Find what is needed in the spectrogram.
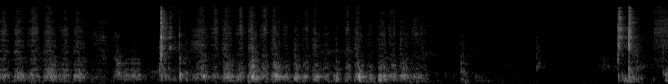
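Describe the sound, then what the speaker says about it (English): Scraper rasping dried chalk paste off a silkscreen in steady rapid strokes, close and fairly loud, easing off and then a few short scrapes at the end. "And it just scrapes off."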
